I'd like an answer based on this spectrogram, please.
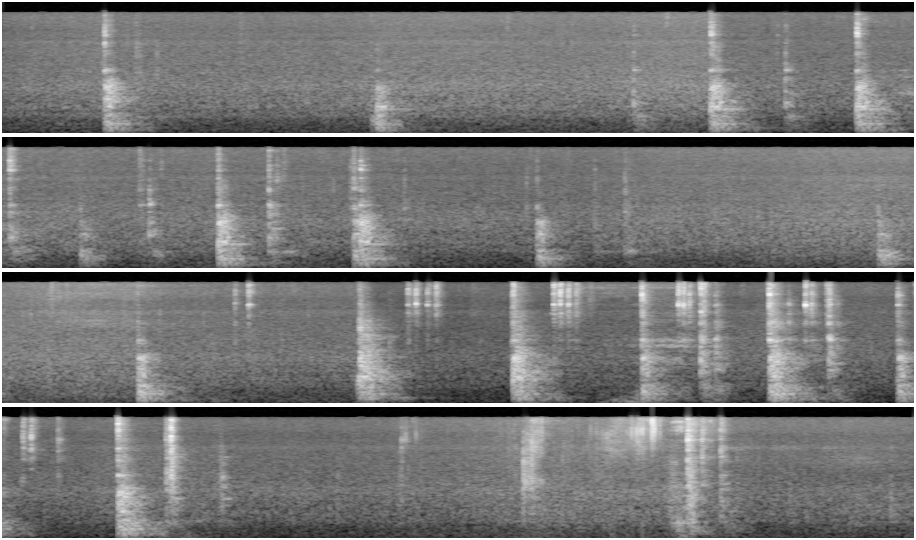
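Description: Wrench clicking and clinking against metal while bolts at the front of a Ford Model T's torque tube are undone: irregular sharp metallic clicks, a few a second, coming thicker for a few seconds past the middle.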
